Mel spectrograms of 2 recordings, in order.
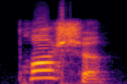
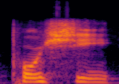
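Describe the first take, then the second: First: It is given the German pronunciation. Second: It is given an English speaker's pronunciation. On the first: The speaker calls it right. "That's how you say it" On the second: The speaker calls it wrong. "every English speaking person I know says Porsche or Porsche, which is wrong"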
